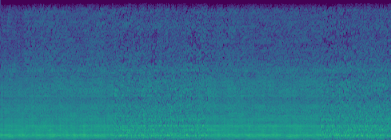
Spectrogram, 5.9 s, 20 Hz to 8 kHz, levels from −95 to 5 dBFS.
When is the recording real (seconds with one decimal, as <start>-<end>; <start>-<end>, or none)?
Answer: 1.7-3.1; 4.8-5.9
